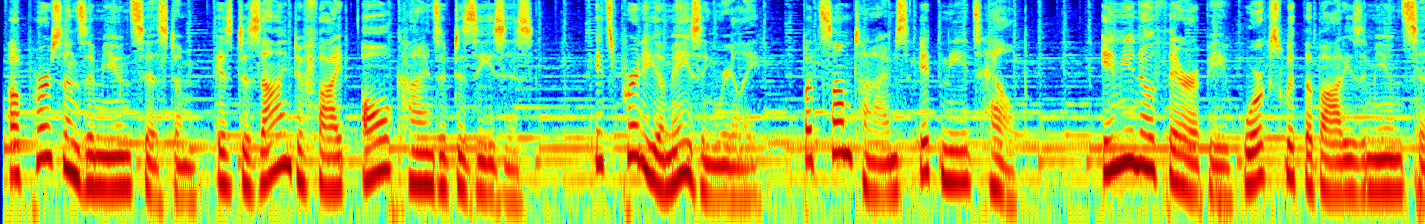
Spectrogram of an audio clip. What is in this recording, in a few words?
40s Female Narration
